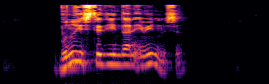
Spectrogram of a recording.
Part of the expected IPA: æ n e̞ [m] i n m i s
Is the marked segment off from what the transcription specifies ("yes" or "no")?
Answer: no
